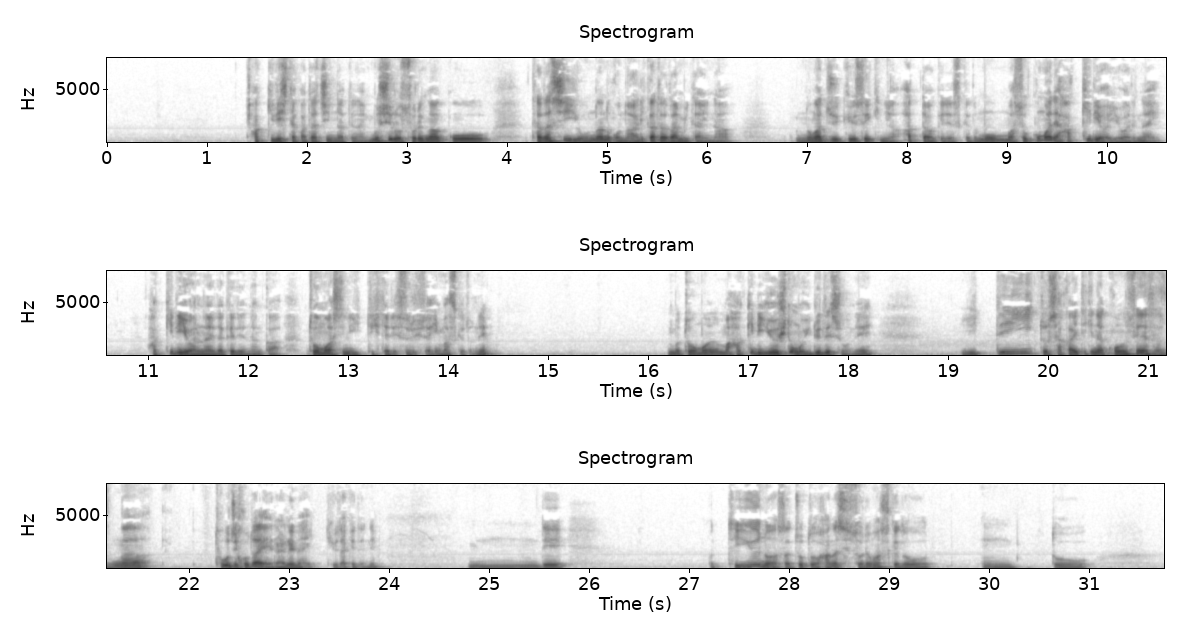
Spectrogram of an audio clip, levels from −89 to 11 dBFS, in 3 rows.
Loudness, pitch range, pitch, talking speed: -22 LUFS, 90-130 Hz, 110 Hz, 355 characters per minute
